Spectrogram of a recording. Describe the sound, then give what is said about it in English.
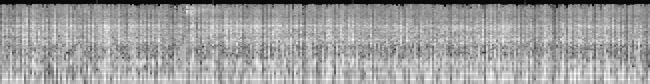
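A loud, steady engine rumble drones continuously, heavy in the low end with a constant hum, like a car running. No one speaks. “Car issues there.”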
